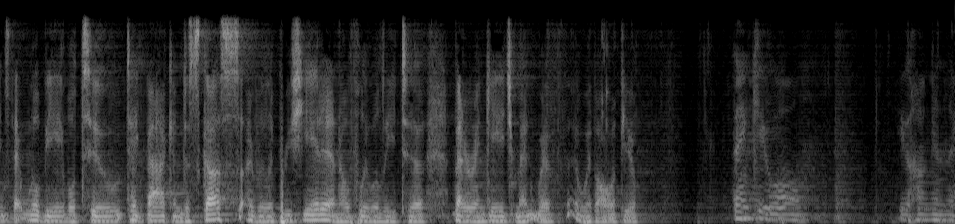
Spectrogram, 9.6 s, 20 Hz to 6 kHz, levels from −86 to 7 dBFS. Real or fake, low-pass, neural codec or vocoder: fake; 5.4 kHz; vocoder, 24 kHz, 100 mel bands, Vocos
